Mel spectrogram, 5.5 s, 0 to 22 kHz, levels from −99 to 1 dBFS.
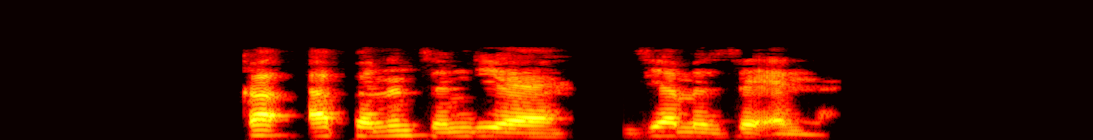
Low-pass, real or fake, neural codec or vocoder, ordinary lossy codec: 5.4 kHz; real; none; MP3, 48 kbps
